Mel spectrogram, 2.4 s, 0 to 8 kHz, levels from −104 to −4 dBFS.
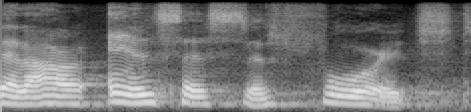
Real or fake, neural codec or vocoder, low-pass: fake; codec, 44.1 kHz, 2.6 kbps, SNAC; 7.2 kHz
